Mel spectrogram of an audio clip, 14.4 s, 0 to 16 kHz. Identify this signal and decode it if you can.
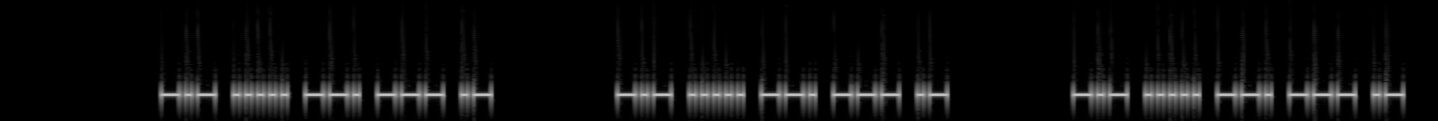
Morse code, heard as a keyed tone, about 21 wpm, 700 Hz. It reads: K5GOA K5GOA K5GOA
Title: USA Call Signs - 5 Characters - Repeated 3x - 20wpm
